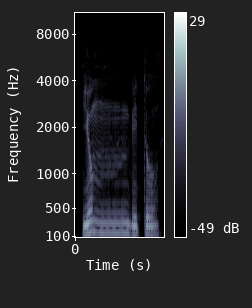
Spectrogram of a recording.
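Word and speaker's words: يُنبِتُ: Kata secara letterleks tulisannya yun bitu, tapi kita bacanya yum bitu.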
